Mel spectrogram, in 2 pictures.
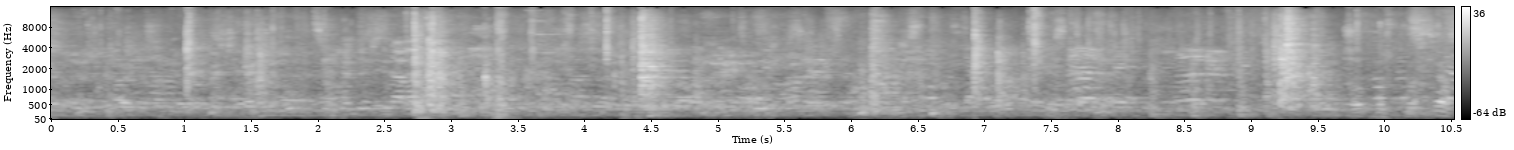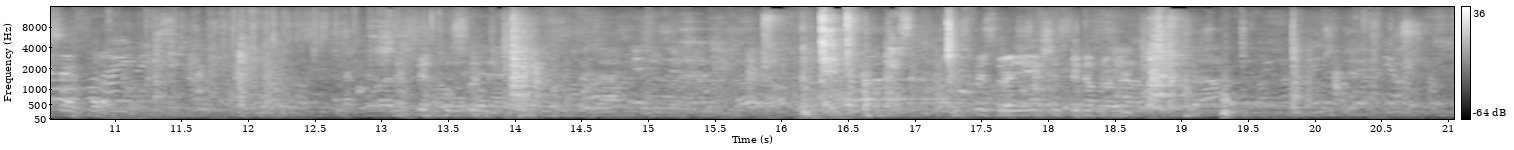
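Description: Table football rods rattle and spin sharply.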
